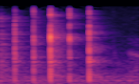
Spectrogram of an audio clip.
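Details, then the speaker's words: A respiratory therapist vocally imitates crackles with four brief, separate popping clicks. These are discontinuous breath sounds, unlike continuous wheezes, and are most commonly caused by air moving through fluid. "you hear the difference in continuous versus discontinuous anything that has breaks in the sound okay it's going to be classified as a crackle most commonly caused by air moving through fluid"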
